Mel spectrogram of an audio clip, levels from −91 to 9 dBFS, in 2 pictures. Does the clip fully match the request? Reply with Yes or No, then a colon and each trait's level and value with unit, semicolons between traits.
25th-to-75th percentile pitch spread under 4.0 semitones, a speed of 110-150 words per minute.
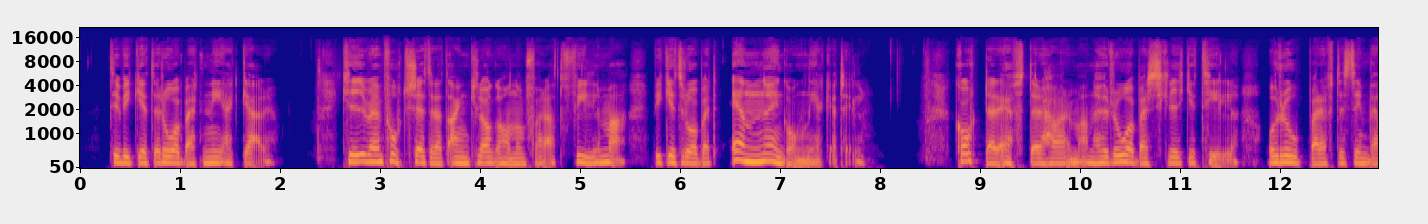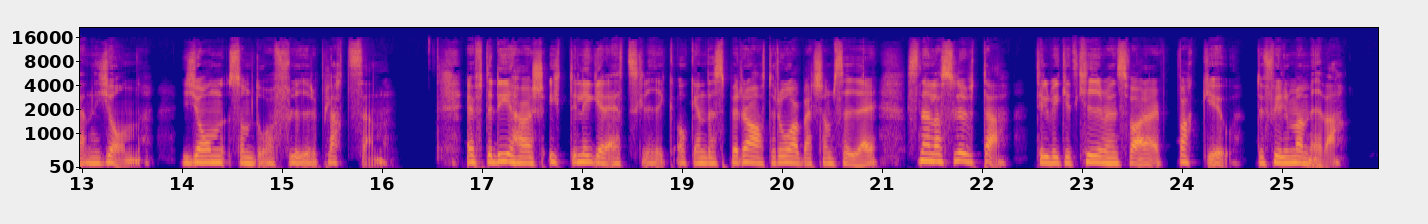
Yes: average, 3.1 semitones; average, 145 wpm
